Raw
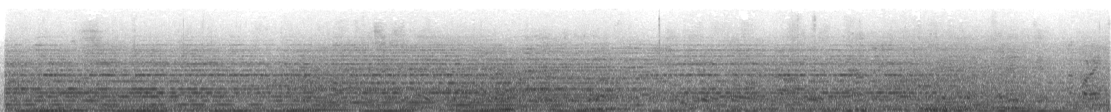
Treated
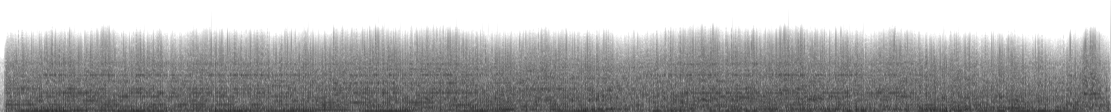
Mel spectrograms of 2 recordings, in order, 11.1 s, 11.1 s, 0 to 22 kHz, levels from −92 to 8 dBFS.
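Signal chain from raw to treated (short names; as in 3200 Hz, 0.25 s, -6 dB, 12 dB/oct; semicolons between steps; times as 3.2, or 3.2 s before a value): Chebyshev low-pass 2200 Hz, order 4; low shelf 440 Hz +10.5 dB; AGC gain up to 11.5 dB; limiter -5.5 dBFS, peak gain reduction 4.5 dB; added harmonics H 2 -8 dB, 3 -18 dB, 4 -19 dB, 6 -14 dB, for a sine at -5.5 dBFS; Schroeder reverb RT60 0.31 s, combs from 26 ms, DRR 15.5 dB; gain -2.5 dB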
